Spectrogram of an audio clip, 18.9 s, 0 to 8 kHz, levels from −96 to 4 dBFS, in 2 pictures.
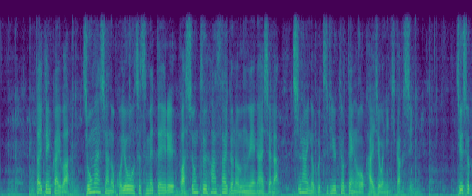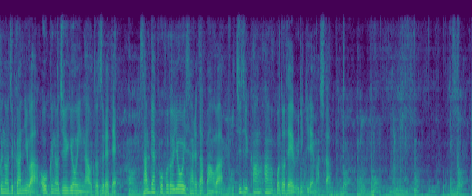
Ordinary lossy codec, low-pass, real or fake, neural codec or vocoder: none; 7.2 kHz; fake; codec, 16 kHz, 4.8 kbps, FACodec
